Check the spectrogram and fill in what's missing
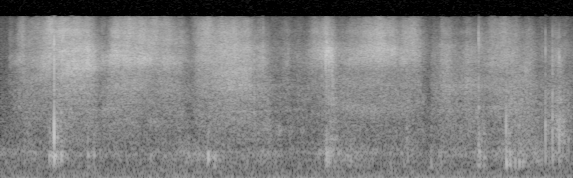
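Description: Long almond-shaped acrylic nails tap and scratch the surface of a pink printed cardboard retail box, held upright, with a hairbrush visible through its front. A soft, bright, papery scratching hiss runs throughout, broken by two sharper taps that fade quickly.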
